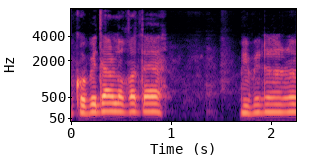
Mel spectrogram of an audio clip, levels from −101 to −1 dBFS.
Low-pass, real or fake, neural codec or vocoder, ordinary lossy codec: none; fake; codec, 16 kHz, 16 kbps, FreqCodec, smaller model; none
